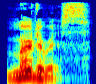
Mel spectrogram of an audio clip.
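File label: "murderess", British English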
